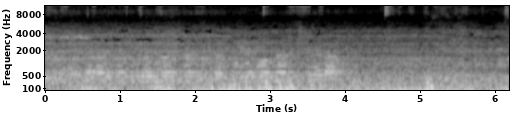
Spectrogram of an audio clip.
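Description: A KRL commuter electric train bound for Jakarta Kota rumbles through a station, a steady low mechanical roar with hiss and occasional clanks, close and continuous throughout.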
